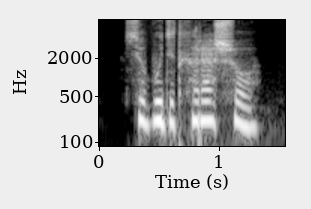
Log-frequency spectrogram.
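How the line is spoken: Whispered. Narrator (Russian): шепнула Катя

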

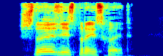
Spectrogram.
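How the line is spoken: Booming deep bass. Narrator (Russian): Гремит он мощным басом на всю лестничную площадку

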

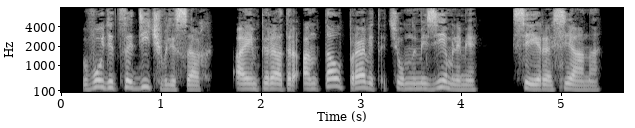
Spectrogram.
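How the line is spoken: Stern correction. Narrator (Russian): строго поправил лекарь

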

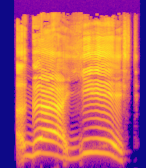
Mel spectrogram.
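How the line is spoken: Yelling. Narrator (Russian): заорал Хьюги

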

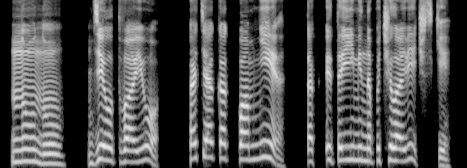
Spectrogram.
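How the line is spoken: Chuckling. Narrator (Russian): хохотнул Робин Гуд

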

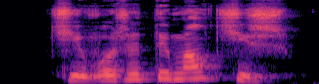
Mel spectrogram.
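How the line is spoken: Angry question. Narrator (Russian): сердито поинтересовался Женек

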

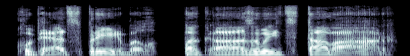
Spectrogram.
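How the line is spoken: Speech then loud laughter. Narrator (Russian): сказал он и захохотал

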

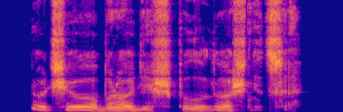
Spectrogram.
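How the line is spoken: Quiet question. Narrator (Russian): тихо спрашивал

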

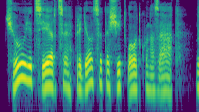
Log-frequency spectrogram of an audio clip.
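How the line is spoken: Sighing. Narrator (Russian): вздохнул Туча

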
